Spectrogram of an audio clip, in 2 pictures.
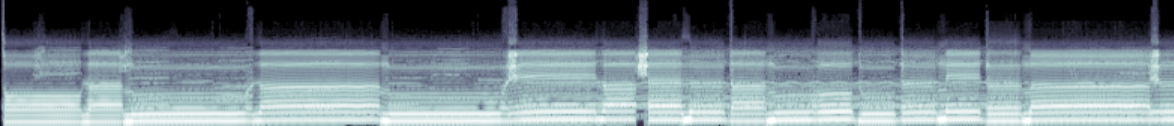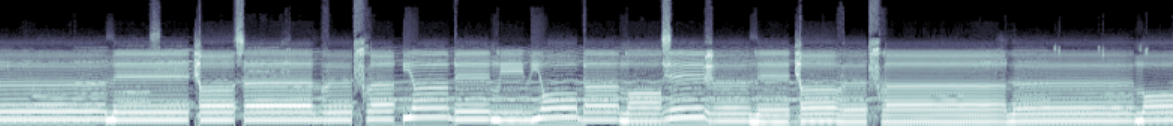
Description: tenor

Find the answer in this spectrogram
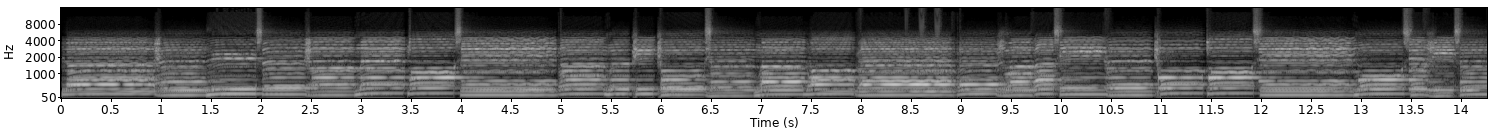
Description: tutti; rimailleurs

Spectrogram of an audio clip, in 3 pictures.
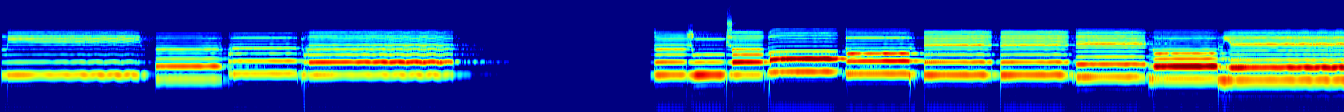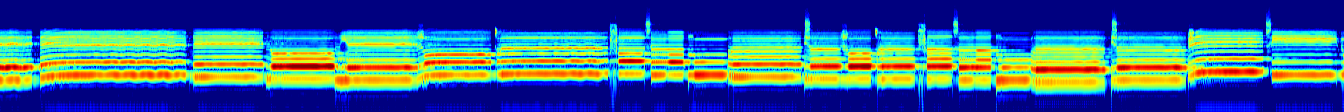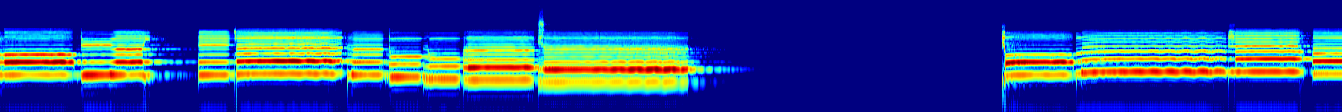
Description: alto; rimailleurs

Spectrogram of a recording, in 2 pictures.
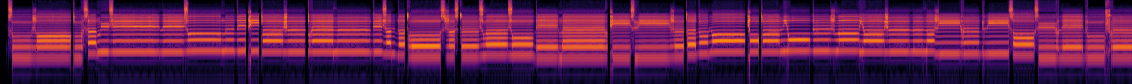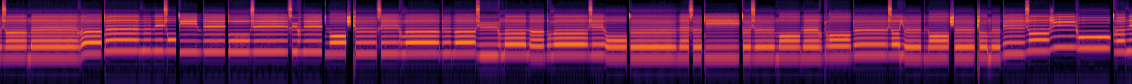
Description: alto; lalbatros; rimailleurs

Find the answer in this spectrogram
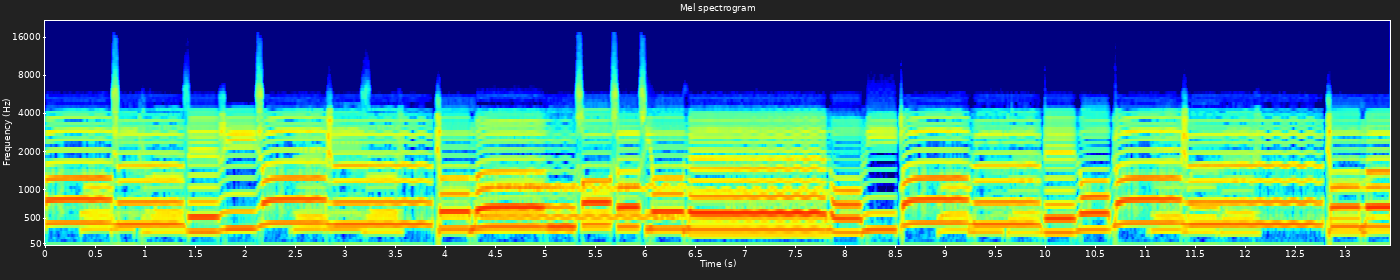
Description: alto

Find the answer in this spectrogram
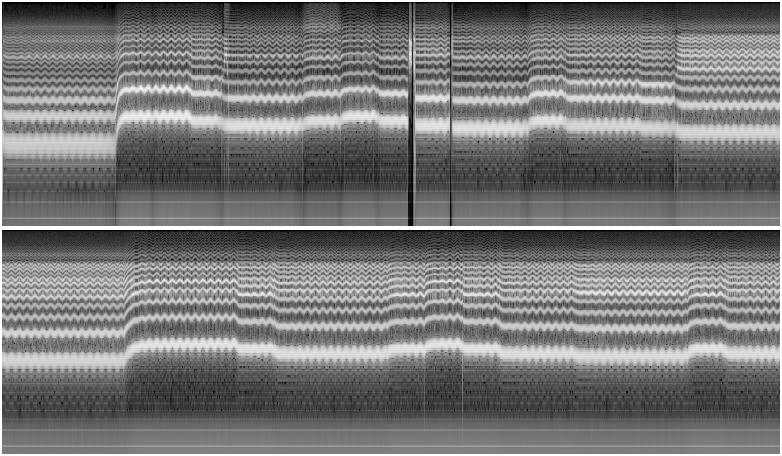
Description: sopran; rimailleurs

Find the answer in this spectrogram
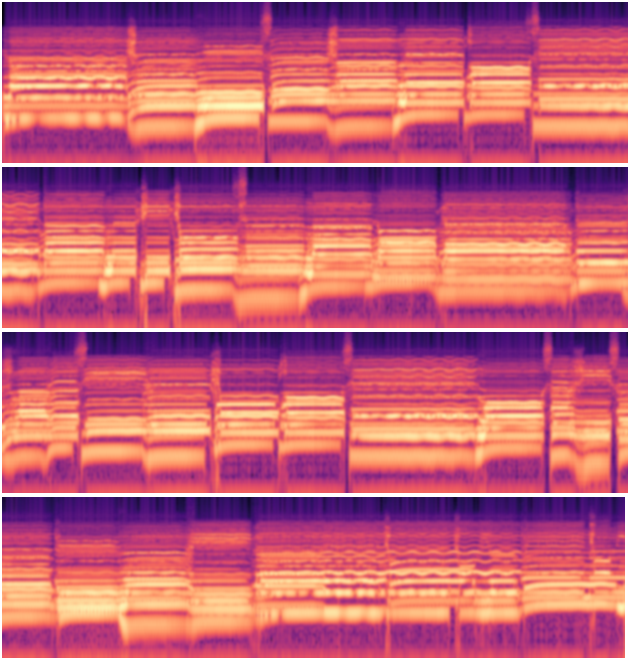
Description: tutti

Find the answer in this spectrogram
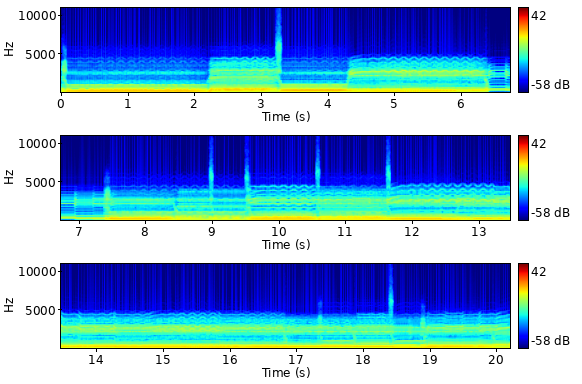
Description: tutti

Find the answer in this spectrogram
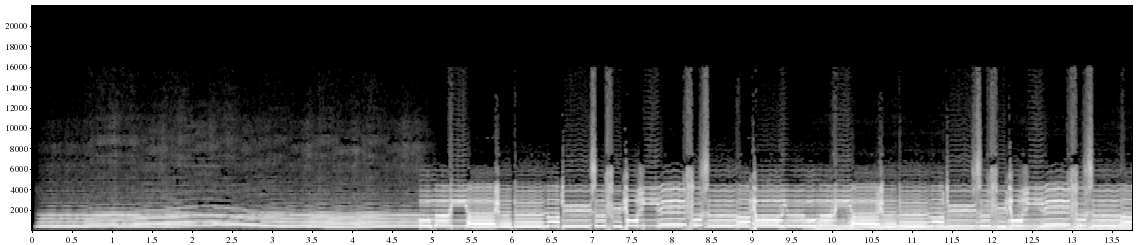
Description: soprano

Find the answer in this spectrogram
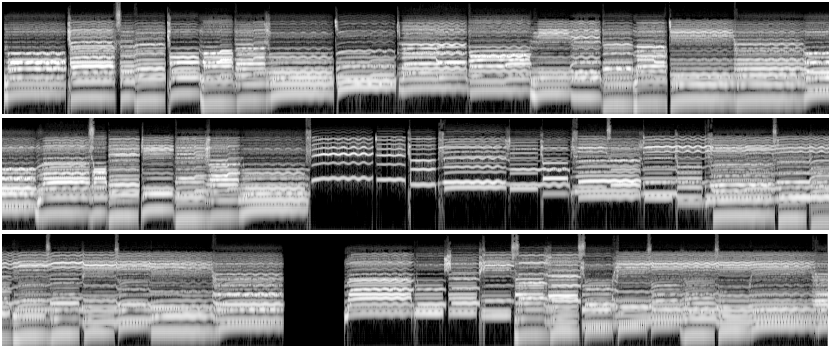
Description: mon coeur tutti

